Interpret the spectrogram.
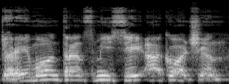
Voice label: voice message transmission repaired, crew ships russian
